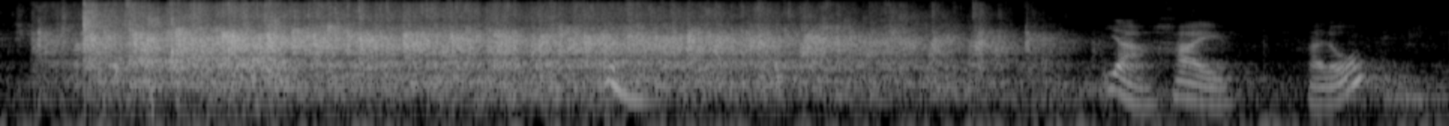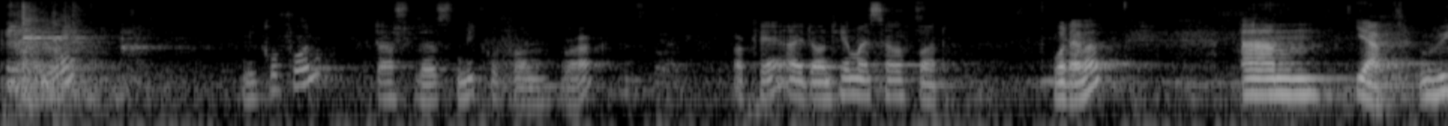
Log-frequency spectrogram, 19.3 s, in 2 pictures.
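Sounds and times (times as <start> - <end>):
audience applause: 0.0 - 7.2
speech: 7.9 - 10.3, 11.4 - 13.8, 14.6 - 16.0, 16.7 - 17.2, 17.9 - 19.3.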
